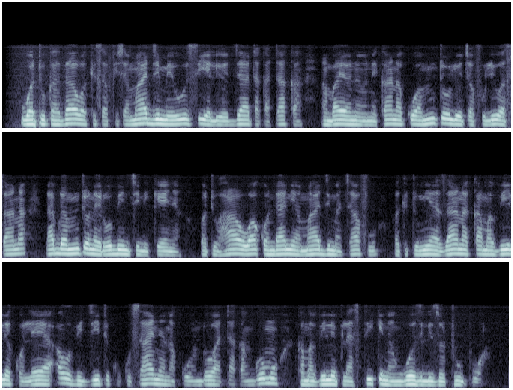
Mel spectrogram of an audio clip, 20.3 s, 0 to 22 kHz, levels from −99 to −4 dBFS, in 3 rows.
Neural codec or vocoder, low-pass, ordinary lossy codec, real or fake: none; 5.4 kHz; AAC, 48 kbps; real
